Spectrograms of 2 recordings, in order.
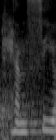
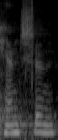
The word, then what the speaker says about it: pension: they have something called a pension or a pension people pronounce it different ways which um is a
